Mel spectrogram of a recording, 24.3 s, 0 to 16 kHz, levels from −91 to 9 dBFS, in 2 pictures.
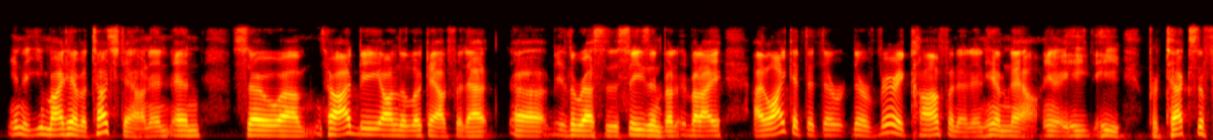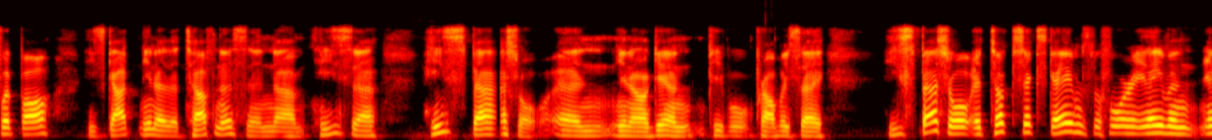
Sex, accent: male, American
